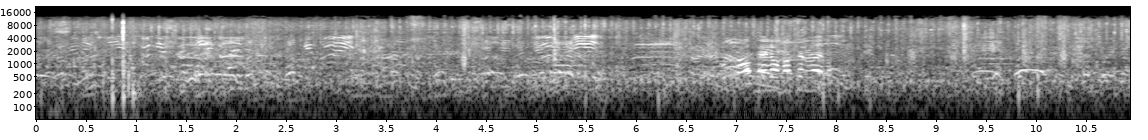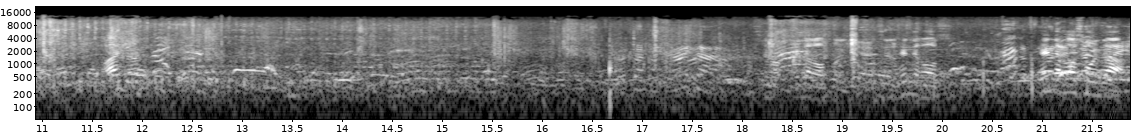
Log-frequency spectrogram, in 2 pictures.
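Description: Boys shout to one another outdoors, some distance away.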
